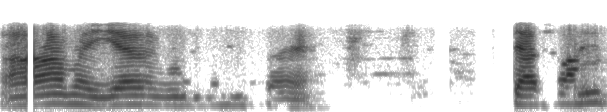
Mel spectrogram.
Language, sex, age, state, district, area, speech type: Hindi, female, 60+, Uttar Pradesh, Bhadohi, rural, conversation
